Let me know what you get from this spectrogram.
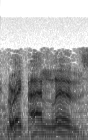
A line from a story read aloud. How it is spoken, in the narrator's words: he cried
